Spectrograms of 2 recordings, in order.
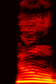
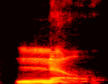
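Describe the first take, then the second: First: The word is said mildly, without force. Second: The word is said sternly, with firm force. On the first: The dog ignores the command. The speaker calls it wrong. "if I'm just like" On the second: The dog stops everything and obeys. The speaker calls it right. "But if I'm like"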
